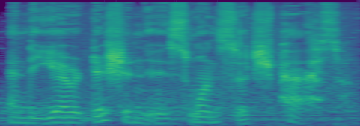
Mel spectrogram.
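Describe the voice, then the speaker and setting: A woman's voice: deep voice, steady tone, moderate pace, low-quality recording. A woman voicing a composed, thoughtful space traveller as she reads video game dialogue aloud. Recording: game music behind.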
